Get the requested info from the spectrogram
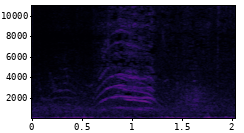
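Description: A single drawn-out animal call that rises and then falls in pitch, lasting about half a second in the middle, over a steady low rumble.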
